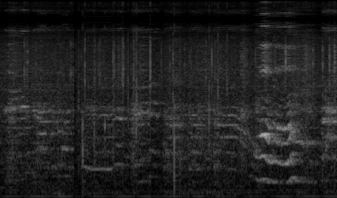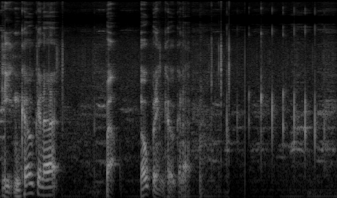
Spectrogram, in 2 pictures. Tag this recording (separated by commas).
Music, Speech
